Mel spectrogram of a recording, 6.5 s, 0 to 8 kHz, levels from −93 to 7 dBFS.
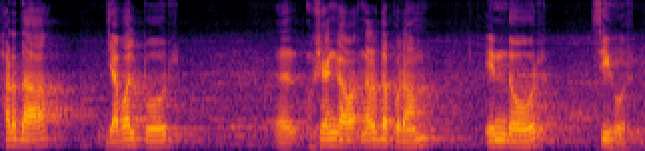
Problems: background sounds at intervals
